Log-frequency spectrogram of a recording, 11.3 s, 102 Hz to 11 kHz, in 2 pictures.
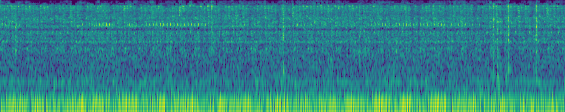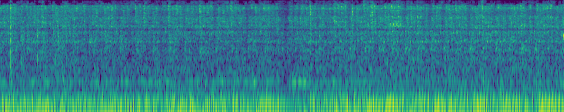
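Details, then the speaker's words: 1967 Alfa Romeo Giulia 1300 TI, very original, mid-January cold start, in neutral, choke eased with slight throttle: low, even rumble at slightly raised cold idle, holding steady without misses, working toward smooth idle; normal cold idle on choke. "trying to find that sweet spot still so between the choke and the ever so slight bit of gas we're giving her she's working her way up to a smooth idle you saw how easily she fired up"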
